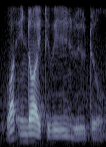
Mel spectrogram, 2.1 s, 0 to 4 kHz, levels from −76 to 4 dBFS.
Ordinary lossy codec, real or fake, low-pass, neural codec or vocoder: none; real; 3.6 kHz; none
